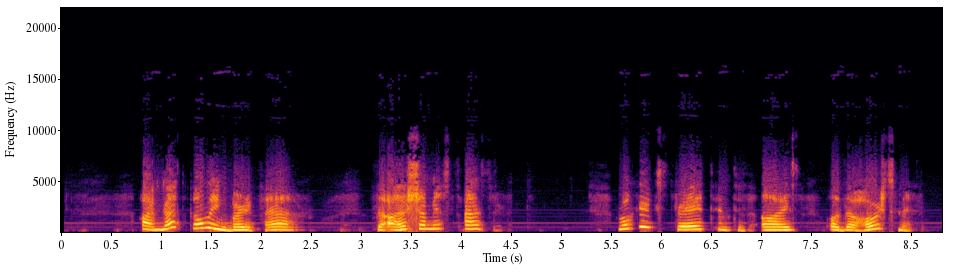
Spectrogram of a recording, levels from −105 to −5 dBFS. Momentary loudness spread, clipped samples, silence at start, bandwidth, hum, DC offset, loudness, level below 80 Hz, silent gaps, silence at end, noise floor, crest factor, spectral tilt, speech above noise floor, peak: 10 LU; under 0.1%; 0.8 s; 7.2 kHz; none; under 0.1%; -16 LUFS; -62 dBFS; none; 0.3 s; -65 dBFS; 14 dB; -5 dB/octave; 50 dB; -2 dBFS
